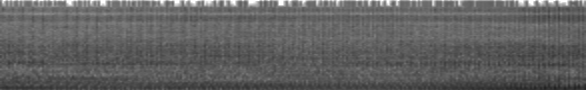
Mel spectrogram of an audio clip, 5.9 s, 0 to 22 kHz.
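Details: Sykes GP80 water pump, Lister TR1 diesel, cheap auction buy, first run: deep regular thudding chuff about four beats a second, swelling slightly at end, loud with floor rattle; normal idle, charging at 14 V.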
